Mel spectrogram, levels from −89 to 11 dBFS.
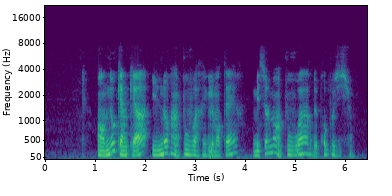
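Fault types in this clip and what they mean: Bluetooth LC3 compression: The speech carries plainly audible codec damage throughout, a breathy, grainy edge. This is likely LC3 coding from Bluetooth LE Audio. The codec thins the upper spectrum and fills it with noise. The sound fits a low rate near 32 kbps with 7.5 ms frames.
lost LE Audio frames: Two brief dropouts occur. The decoder covers the gaps by replaying the last spectrum with scrambled phase, which gives a short noisy smear. The first runs from 3.30 to 3.35 s, after "il n’aura un pouvoir", and fits five lost frames. The second is at 5.04 s, after "mais seulement un".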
